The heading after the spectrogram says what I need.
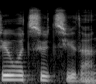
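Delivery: utterly composed, unruffled, very calm. Speaker retells her own reply to her, retelling in calmest voice. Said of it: "in the calmest voice".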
